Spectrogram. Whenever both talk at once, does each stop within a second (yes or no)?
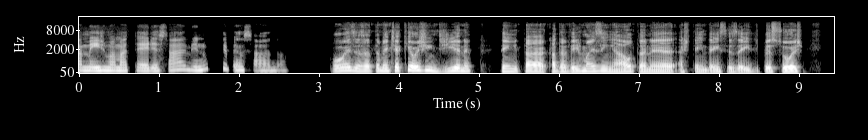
yes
